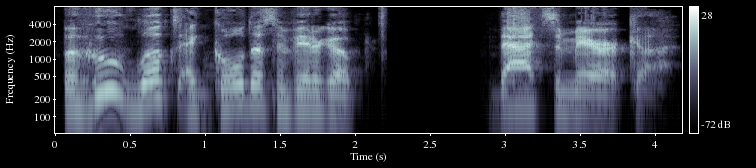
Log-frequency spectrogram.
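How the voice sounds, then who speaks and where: Animated ranting man on a podcast. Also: a little high, moderate pace, dry recording. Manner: animated, exasperated ranting with swearing. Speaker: podcast co-host. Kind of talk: casual podcast chat.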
